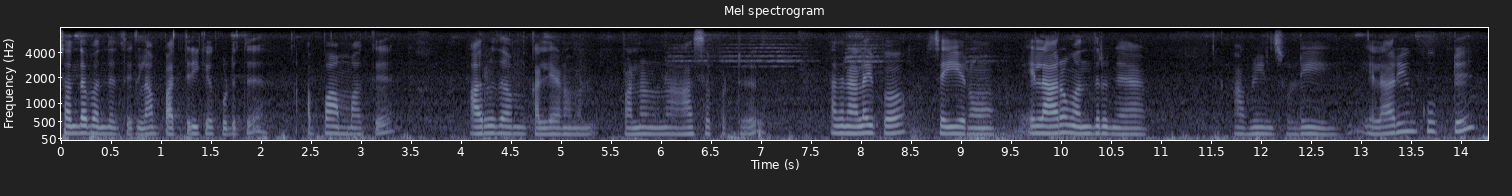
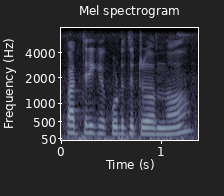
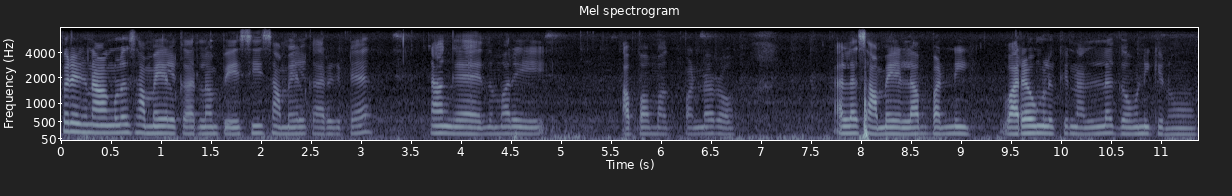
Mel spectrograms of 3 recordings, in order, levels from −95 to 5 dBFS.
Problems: background sounds at intervals, low volume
